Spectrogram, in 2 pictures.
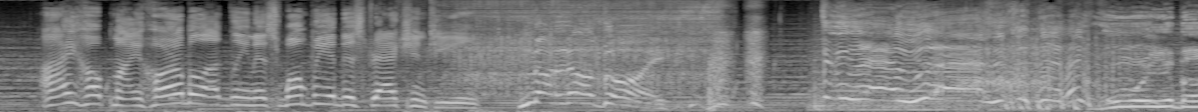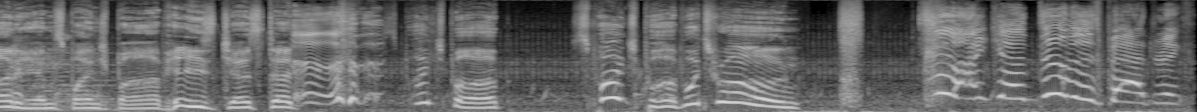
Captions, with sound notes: I hope my horrible ugliness won't be a distraction to you. Not at all, boy. [sniffing] Don't worry about him, SpongeBob, he's just a- [crying] - SpongeBob. SpongeBob, what's wrong? I can't do this, Patrick.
